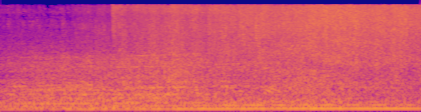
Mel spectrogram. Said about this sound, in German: Wir verlassen den grünen Hügel wieder Richtung Hafen und dann fahren wir direkt hinein ins Wasser.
